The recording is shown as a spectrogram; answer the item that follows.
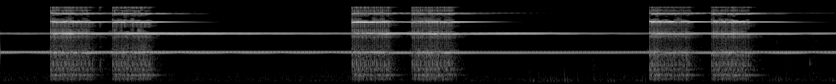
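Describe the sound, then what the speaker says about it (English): A World War II field telephone bell, wired as a doorbell, rings in three double bursts, each a rapid metallic trill followed by a lingering ring, spaced a few seconds apart. "that is now ringing our lovely World War II field telephones as a doorbell"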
